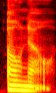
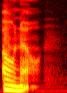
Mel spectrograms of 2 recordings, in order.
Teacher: Do you hear how the voice slides down?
